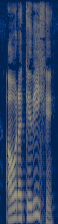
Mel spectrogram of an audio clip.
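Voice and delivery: confused. Acted. Juan, called liar and show-off by Lucía, lightly confused. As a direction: ask it high, as if puzzled.

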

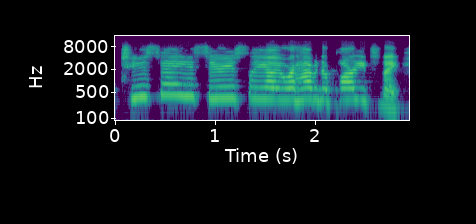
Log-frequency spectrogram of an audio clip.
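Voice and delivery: high-pitched, mock-incredulous protest; incredulous complaint. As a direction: imitate someone put out by bad news. Retelling Rachel's dismay at the delay.

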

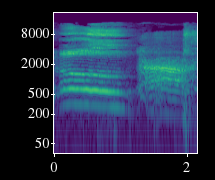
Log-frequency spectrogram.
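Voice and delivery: high yelping cry of a wrestler taking a hit; hammed-up cry of pain; mock pained cry. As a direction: yelp like you just got slammed. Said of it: "And you'd be like".

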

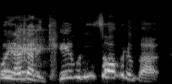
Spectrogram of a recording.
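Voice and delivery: as if hearing you're a father; shocked disbelief. Retold or imitated. Retelling his own shock to the host, high disbelief. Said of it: "I was like".

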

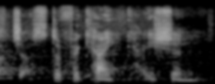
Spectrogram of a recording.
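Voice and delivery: ordinary delivery

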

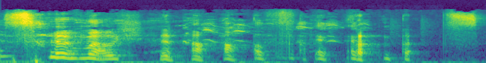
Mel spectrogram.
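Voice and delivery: laughing. Real, not acted. Repeats nickname laughing.

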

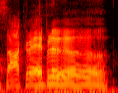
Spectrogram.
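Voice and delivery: mock French exclamation; French accent. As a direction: toss it off in a hammy French accent. Joking about the French.

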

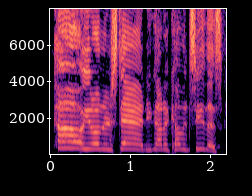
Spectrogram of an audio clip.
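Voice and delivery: very high, strained mock yell; mock screaming. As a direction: reenact screaming back, voice way up high. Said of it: "screaming at the top of my lungs".

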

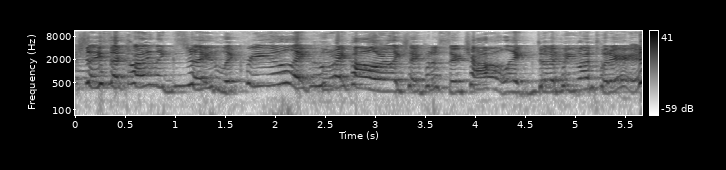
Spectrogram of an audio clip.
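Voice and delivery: high, loud panicky rambling through laughter; hammed-up worried girlfriend; mock frantic worry. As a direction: play up the spiralling panic for laughs. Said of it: "now I'm kinda worried".

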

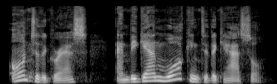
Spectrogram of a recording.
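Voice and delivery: usual speaking voice

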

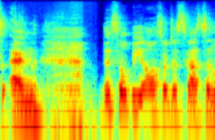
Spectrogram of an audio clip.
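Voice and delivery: usual speaking voice

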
